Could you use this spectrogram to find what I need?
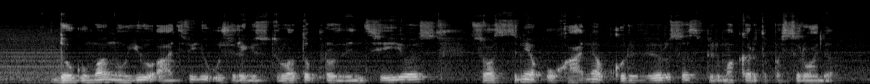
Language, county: Lithuanian, Vilnius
